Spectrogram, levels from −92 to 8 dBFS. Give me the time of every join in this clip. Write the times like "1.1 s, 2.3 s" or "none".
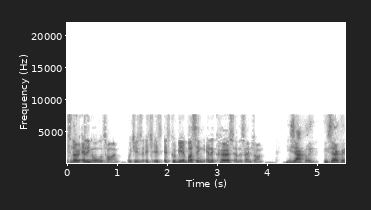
4.2 s

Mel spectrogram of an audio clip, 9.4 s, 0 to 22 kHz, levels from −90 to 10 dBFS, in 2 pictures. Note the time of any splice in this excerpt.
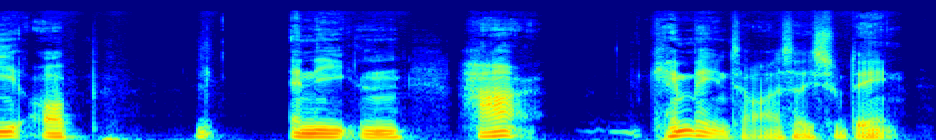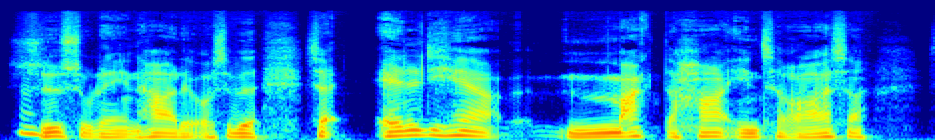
none

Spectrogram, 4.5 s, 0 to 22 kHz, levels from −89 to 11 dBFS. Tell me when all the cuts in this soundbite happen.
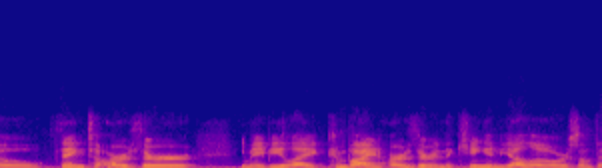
1.8 s

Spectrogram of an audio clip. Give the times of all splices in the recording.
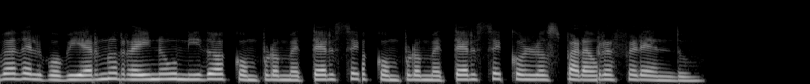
1.2 s, 3.6 s, 5.6 s, 6.0 s

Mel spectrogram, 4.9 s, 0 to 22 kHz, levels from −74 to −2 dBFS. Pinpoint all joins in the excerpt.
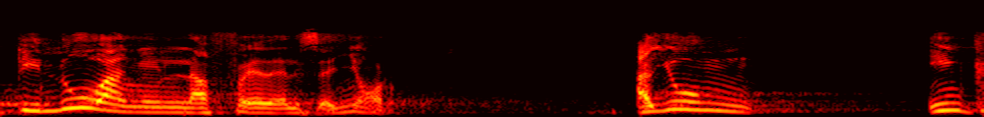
none

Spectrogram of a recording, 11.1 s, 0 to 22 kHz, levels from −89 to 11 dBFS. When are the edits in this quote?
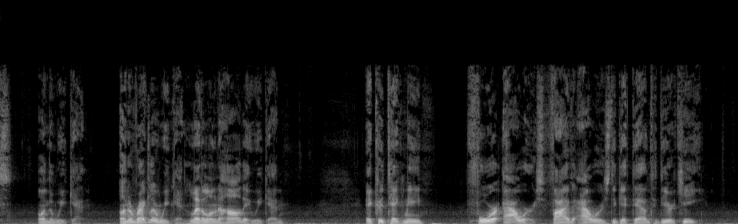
1.7 s, 6.9 s

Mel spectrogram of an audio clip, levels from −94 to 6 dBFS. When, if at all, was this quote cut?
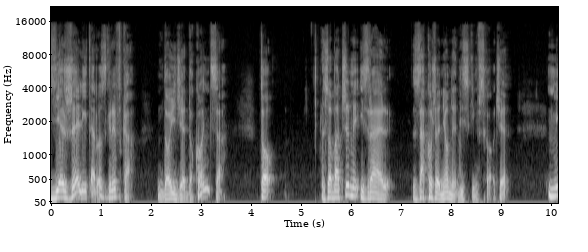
8.1 s

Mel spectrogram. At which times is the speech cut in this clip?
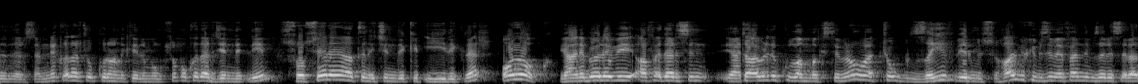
4.2 s, 7.4 s, 8.8 s

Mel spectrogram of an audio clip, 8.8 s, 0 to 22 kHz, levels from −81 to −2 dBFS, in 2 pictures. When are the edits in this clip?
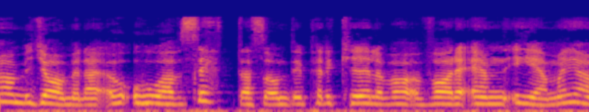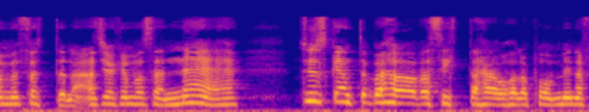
none

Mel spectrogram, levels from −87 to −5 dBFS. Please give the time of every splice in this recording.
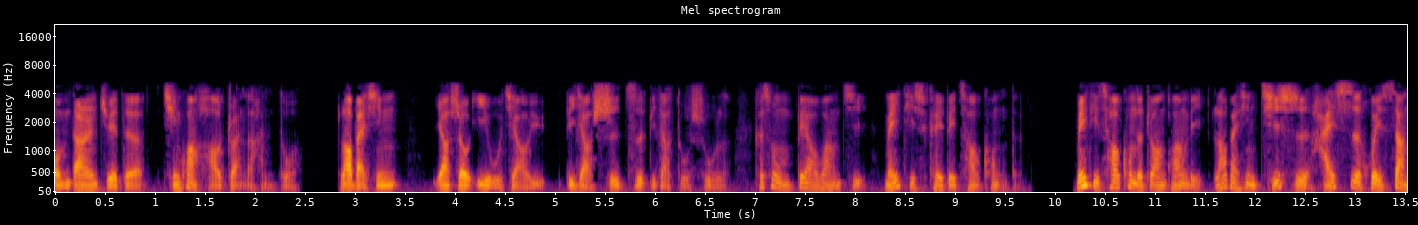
8.2 s

